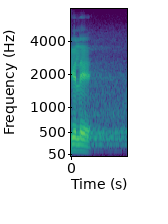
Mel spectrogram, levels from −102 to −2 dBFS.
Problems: none marked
